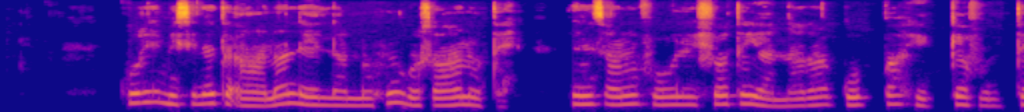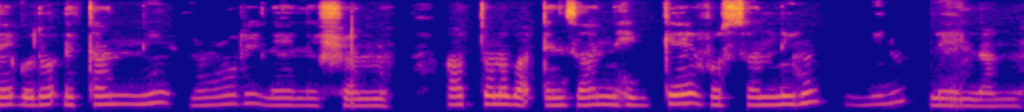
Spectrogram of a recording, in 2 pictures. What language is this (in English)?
Sidamo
